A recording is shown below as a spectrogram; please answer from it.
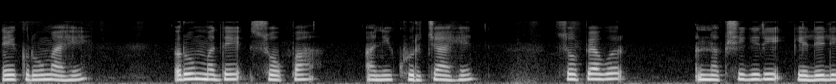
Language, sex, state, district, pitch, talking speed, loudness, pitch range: Marathi, female, Maharashtra, Solapur, 225 Hz, 105 wpm, -15 LUFS, 215-240 Hz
